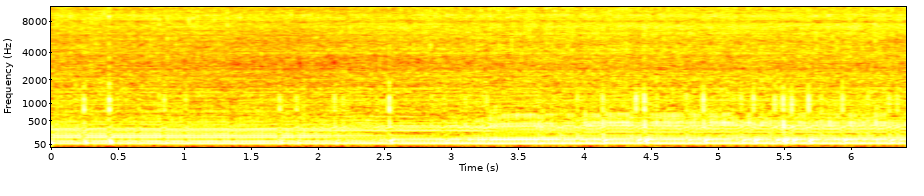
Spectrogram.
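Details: Dayton lawn tractor's 11 hp Briggs single-cylinder, started on its own with choke, runs steady with clean even beat, no misses, idle slightly high with a spring disconnected; healthy, just set fast.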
